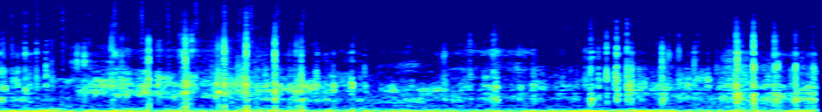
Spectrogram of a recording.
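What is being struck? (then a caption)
Rubber stress ball in a mesh net. Fingers squeeze a purple rubber stress ball inside a white mesh net, making bubbles of rubber bulge out through the netting. The sound is a quiet, continuous stream of soft crinkling and squishing, with short bright ticks and crackles over a steady low rumble.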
